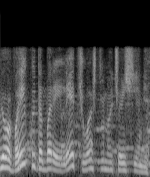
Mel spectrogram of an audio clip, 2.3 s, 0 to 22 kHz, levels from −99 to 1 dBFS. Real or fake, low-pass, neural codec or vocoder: fake; 7.2 kHz; codec, 16 kHz, 1 kbps, X-Codec, HuBERT features, trained on general audio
